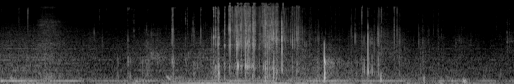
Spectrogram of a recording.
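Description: Someone bites into half a bun spread with margarine, a cluster of soft, crackly crunching and chewing noises peaking midway, over a steady low hum with no talking.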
